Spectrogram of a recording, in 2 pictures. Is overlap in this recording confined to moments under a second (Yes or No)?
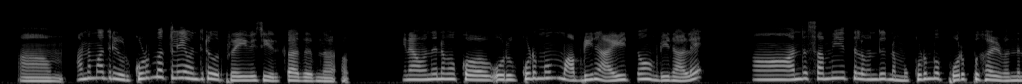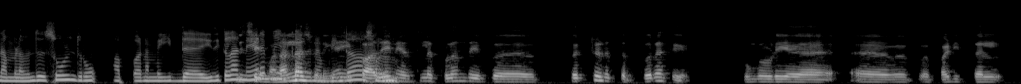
No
